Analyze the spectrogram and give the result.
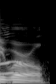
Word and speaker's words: Worrell: Worrell. – Worrell, okay, yeah. Worrell, all right. – Yeah. – Because it's spelled like W-O-R-R-E-L-L, and I'm just like, is it Worrell? – Yeah.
